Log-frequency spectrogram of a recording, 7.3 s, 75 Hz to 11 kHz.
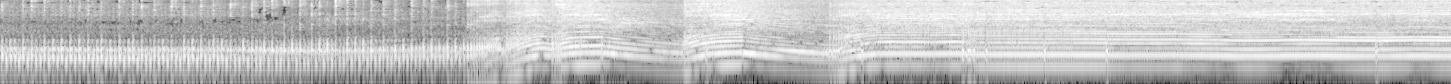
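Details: Echo CS-4910 chainsaw with experimental taper-top piston/crank swap, about 6 degrees timing advance, test cuts: high steady scream dips as chain bites, then holds even pitch, no popping or misfire; runs a little warm, about 180 psi cold, 170 warm; normal running under load.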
